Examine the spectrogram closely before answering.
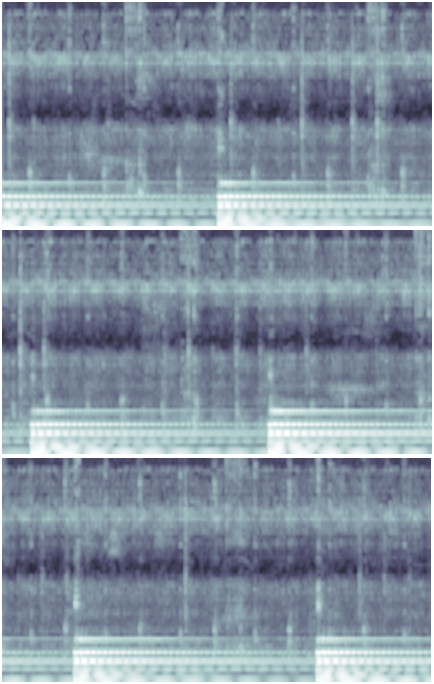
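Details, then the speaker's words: Ansonia mantel clock striking the full hour: clear ringing gong tones about every two and a half seconds over a steady tick, the strike sounding uneven; owner suspects a chime issue. "I think this thing has a little bit of a CH issue I do not know now it could be just me but I do not know but I'm going to let you guys listen to it and see what you guys think"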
